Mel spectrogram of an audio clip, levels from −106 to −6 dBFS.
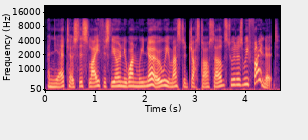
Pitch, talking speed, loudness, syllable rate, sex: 200 Hz, 270 wpm, -19 LUFS, 5.6 syllables/s, female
